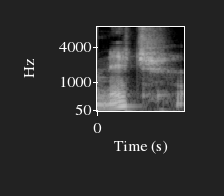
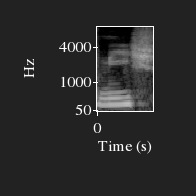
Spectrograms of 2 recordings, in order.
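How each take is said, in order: First: It is said the American way. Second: It is said the British way.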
